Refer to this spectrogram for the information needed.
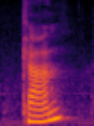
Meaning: present of kunna
- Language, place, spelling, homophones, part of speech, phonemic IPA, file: Swedish, Gotland, kan, Cannes, verb, /kanː/, Sv-kan.ogg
